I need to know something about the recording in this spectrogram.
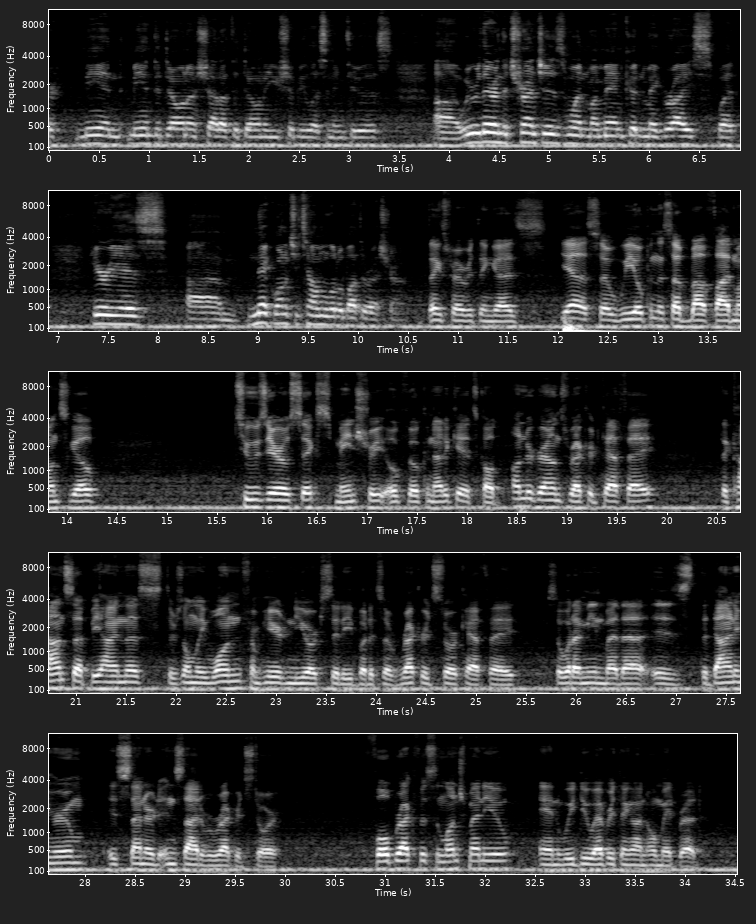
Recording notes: Take a trip to Undergrounds Record Cafe. He shows us his restaurant and cooks us each an item from the wide-ranging menu.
